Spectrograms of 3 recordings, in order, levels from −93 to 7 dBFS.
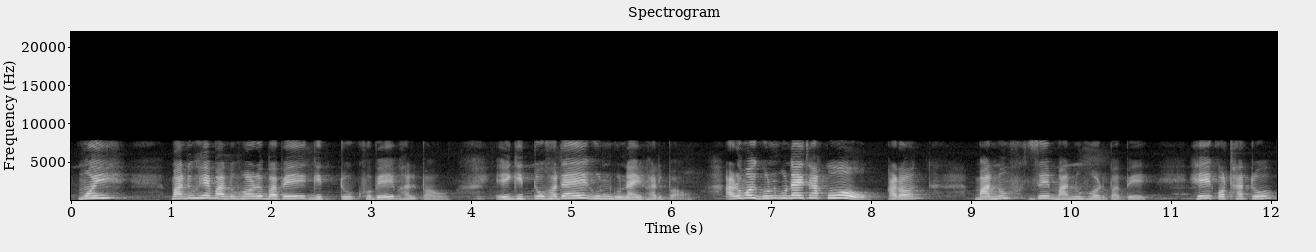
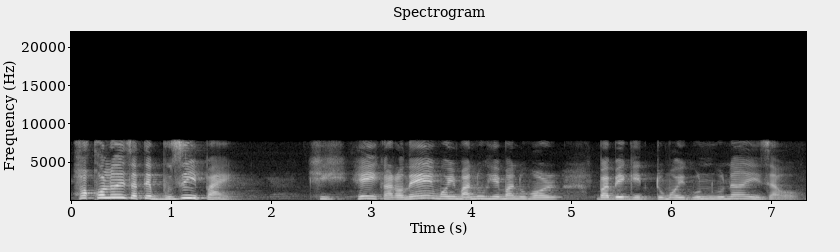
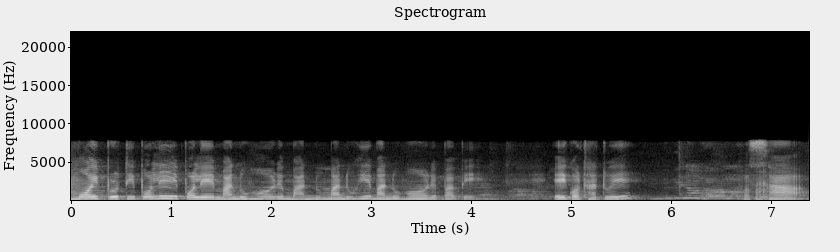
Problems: background sounds at intervals, background conversations at intervals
